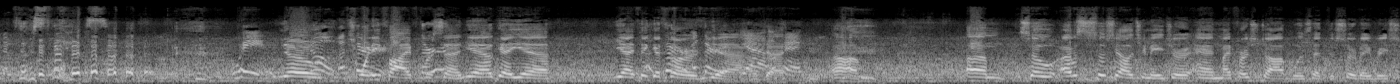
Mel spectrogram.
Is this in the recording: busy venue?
yes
